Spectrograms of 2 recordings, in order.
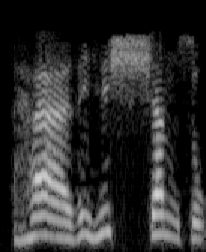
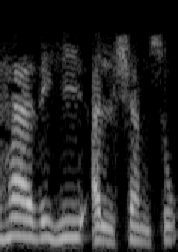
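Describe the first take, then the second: First: Neither alif nor lam is heard; the sh is doubled. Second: The lam of the article is pronounced aloud. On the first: The speaker calls it right. "هل نطقت ألفا أو لاما؟ لا" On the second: The speaker calls it wrong. "ولا هذه الشمس"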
